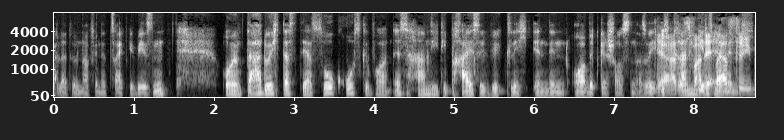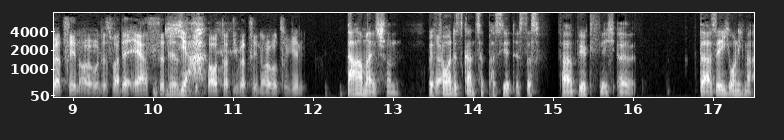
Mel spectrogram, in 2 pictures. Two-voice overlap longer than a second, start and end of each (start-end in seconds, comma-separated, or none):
7.5-8.8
